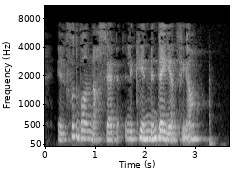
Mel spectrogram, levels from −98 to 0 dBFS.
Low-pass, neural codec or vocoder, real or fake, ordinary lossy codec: 7.2 kHz; none; real; MP3, 32 kbps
